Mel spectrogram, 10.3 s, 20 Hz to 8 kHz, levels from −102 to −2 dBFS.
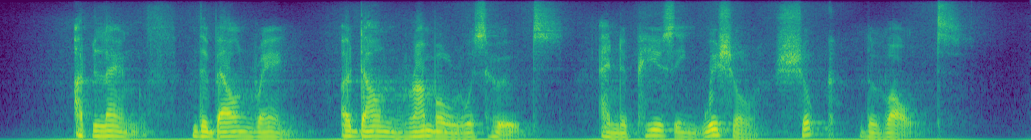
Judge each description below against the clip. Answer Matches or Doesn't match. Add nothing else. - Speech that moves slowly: Matches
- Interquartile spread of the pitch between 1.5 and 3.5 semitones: Matches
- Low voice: Matches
